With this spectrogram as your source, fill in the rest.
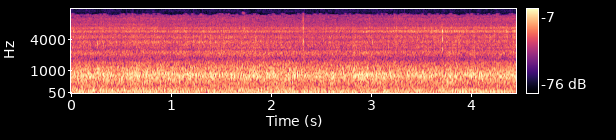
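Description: Strong wind buffeting the microphone beside a Florida pond, a dense continuous roar and rustle with no pauses, fairly loud and alone.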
